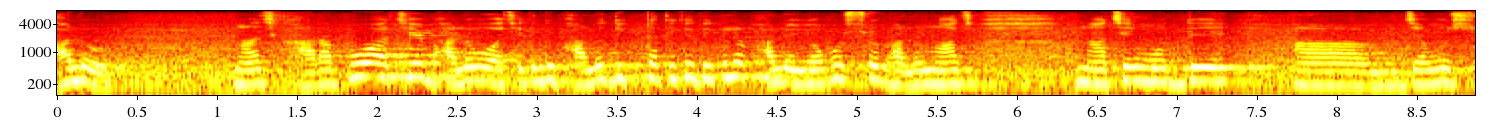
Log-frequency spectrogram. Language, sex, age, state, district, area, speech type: Bengali, female, 30-45, West Bengal, Purba Bardhaman, urban, spontaneous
